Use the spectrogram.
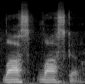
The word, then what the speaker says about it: Losko: Losko.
